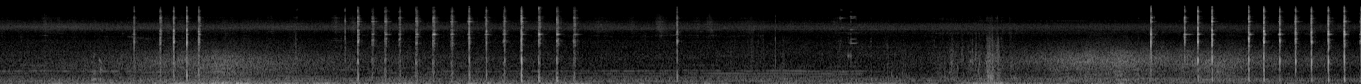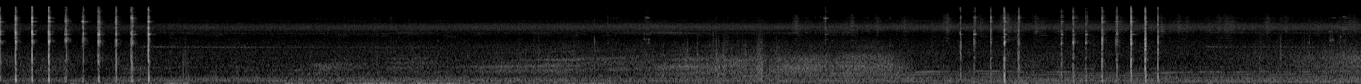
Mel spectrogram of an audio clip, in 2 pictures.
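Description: Tent pegs being hammered into the ground: several runs of quick strikes, about four a second, with pauses between as the next peg is set.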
